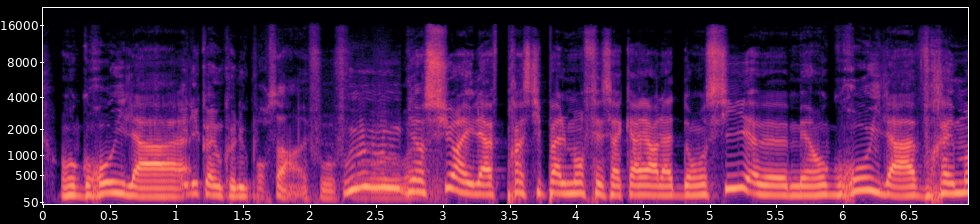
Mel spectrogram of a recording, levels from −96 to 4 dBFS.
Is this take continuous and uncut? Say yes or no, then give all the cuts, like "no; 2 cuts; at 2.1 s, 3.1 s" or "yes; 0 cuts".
yes; 0 cuts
